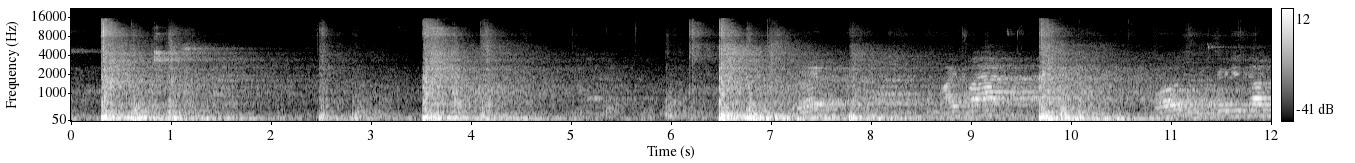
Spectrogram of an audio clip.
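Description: Volleyballs being spiked in a large gym hall, each hit a sharp, echoing smack: four loud ones about three seconds apart and a lighter one between the first two.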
